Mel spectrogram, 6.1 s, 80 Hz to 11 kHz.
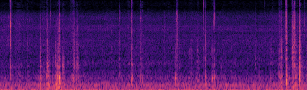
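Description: Plastic centre-console trim panel of a 2020 Toyota Camry being pulled loose by hand: scattered short clicks and snaps of its clips and plastic, a cluster about a second in and two sharp ones near the end, over a steady low hum.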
